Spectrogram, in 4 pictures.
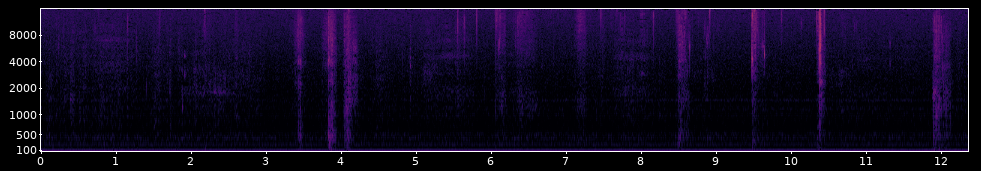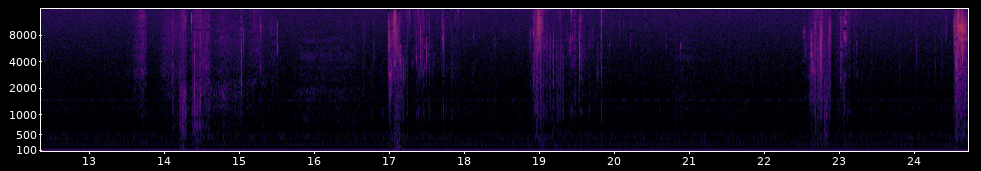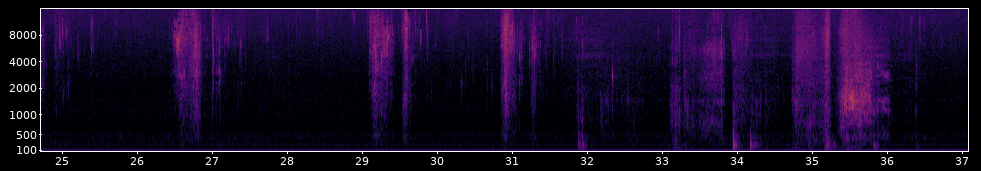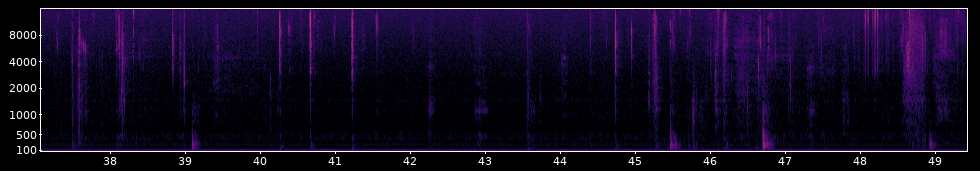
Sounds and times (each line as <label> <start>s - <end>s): Grapefruit Squish 3.4s - 4.3s
Grapefruit Squish 7.7s - 10.6s
Grapefruit Squish 11.8s - 12.2s
Grapefruit Squish 14.1s - 15.3s
Grapefruit Squish 16.7s - 18.0s
Grapefruit Squish 18.8s - 20.0s
Grapefruit Squish 22.5s - 23.4s
Grapefruit Squish 24.4s - 25.4s
Grapefruit Squish 26.4s - 27.8s
Grapefruit Squish 28.9s - 36.5s
Grapefruit Squish 37.3s - 49.4s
